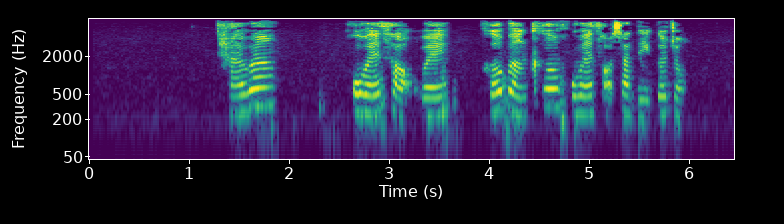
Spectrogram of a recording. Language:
Chinese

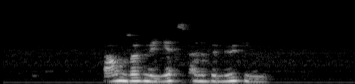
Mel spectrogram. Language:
German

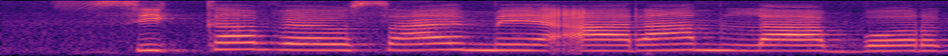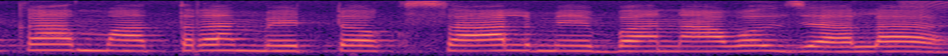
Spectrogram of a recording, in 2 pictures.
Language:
Bhojpuri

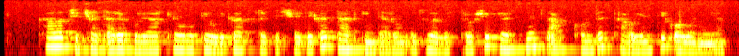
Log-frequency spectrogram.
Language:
Georgian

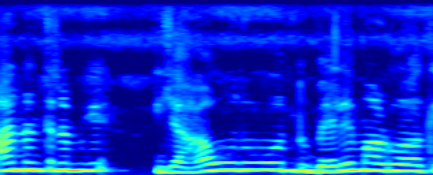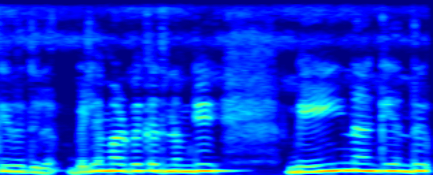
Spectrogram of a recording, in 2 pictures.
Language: Kannada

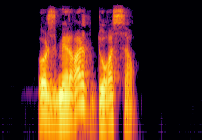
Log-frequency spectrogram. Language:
Kabyle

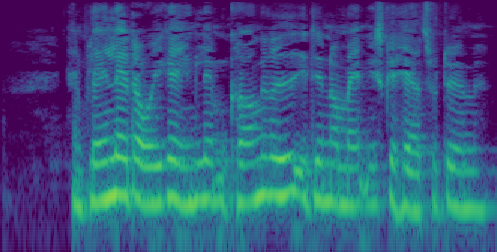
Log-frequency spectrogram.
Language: Danish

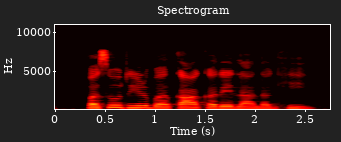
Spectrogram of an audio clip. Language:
Chhattisgarhi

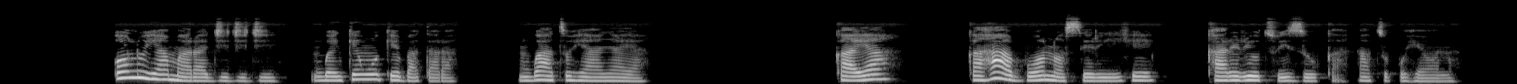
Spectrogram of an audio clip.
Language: Igbo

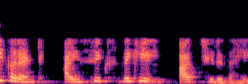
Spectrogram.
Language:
Marathi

